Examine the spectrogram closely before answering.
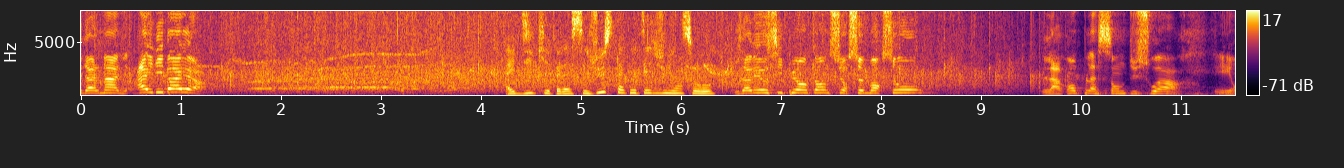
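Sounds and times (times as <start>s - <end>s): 
speech: 0.0s - 1.4s, 4.2s - 8.6s, 9.6s - 11.5s
audience applause: 0.0s - 10.0s.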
